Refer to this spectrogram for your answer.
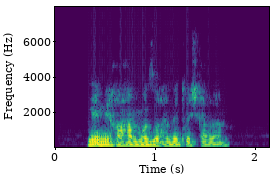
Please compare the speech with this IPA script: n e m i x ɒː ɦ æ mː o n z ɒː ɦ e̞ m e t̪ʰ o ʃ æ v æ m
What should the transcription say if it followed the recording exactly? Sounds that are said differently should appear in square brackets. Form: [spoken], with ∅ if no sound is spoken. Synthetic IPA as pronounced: n e m i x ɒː ɦ æ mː o [∅] z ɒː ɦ e̞ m e t̪ʰ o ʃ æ v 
